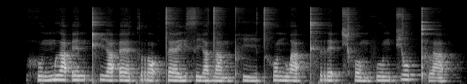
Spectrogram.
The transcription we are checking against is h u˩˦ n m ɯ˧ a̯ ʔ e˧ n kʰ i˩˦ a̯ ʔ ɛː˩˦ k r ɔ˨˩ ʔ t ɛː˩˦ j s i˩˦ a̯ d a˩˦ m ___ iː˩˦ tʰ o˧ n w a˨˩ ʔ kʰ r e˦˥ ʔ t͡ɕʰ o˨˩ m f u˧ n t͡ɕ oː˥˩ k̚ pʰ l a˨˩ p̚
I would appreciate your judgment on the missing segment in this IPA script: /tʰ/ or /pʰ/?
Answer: pʰ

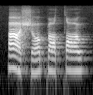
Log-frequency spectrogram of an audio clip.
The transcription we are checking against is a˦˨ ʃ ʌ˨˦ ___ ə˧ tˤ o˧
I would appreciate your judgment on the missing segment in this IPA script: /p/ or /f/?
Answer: p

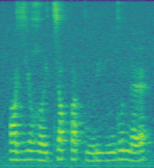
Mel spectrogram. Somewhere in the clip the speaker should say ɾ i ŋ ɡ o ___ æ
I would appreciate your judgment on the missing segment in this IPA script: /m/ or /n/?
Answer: n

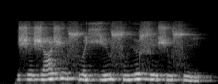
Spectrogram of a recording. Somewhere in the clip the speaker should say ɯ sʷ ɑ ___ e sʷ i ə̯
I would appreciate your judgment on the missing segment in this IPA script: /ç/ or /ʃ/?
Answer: ç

